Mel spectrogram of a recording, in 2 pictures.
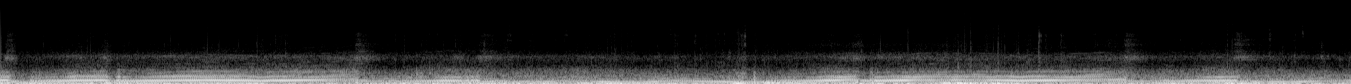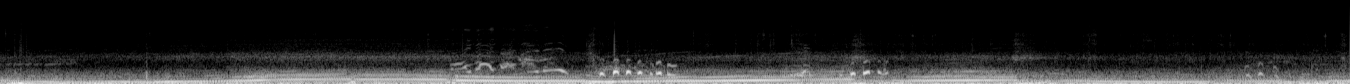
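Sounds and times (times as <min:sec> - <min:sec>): car engine revving: 0:00.0 - 0:27.0
heavy low rumble: 0:17.8 - 0:27.0.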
